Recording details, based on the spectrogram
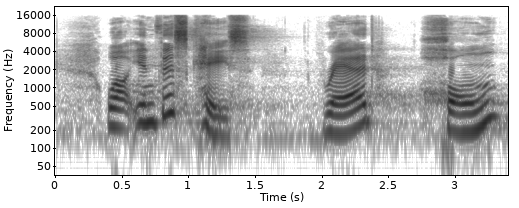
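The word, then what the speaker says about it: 红: Well, in this case, red, hong, pronounced, another word that means vast is also hong.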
